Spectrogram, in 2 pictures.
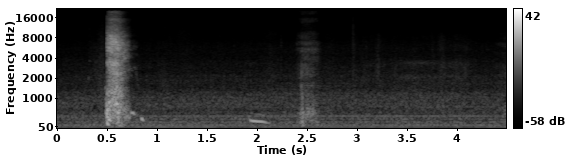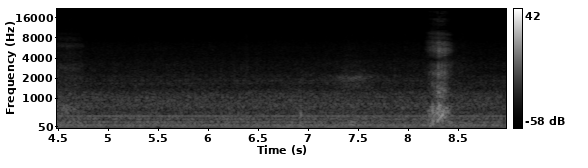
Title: Strong and wet sneezes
